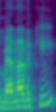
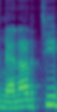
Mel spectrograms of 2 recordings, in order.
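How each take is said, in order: First: The word is said with a 'k' sound. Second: The word is said with a 'ch' sound. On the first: The speaker calls it right. "But উচ্চারণ ম্যানার্কি" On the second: The speaker calls it wrong. "আগের বইয়ে ম্যানার্চি বলতো"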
